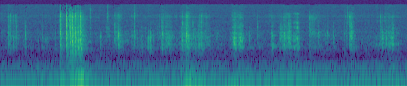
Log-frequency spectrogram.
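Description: Faint, scattered small clicks and light rattles of fingers handling wiring and a coiled metal cable sheath inside an opened oscilloscope chassis, with one louder click under a second in.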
